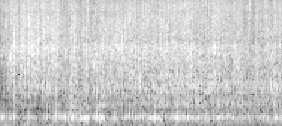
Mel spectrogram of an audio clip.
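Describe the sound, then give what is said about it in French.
Water splashes and pours steadily, a continuous rushing, gurgling flow with a faint mechanical hum beneath it, as a woman draws water and some of it spills. “Je suis en train de puiser de l'eau.”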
